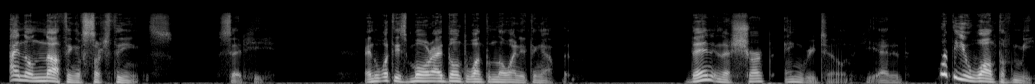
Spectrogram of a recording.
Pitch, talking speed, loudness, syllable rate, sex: 120 Hz, 195 wpm, -21 LUFS, 5.4 syllables/s, male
